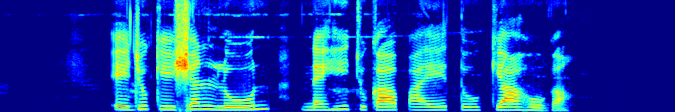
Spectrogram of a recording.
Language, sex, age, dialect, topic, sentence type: Hindi, female, 18-24, Marwari Dhudhari, banking, question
